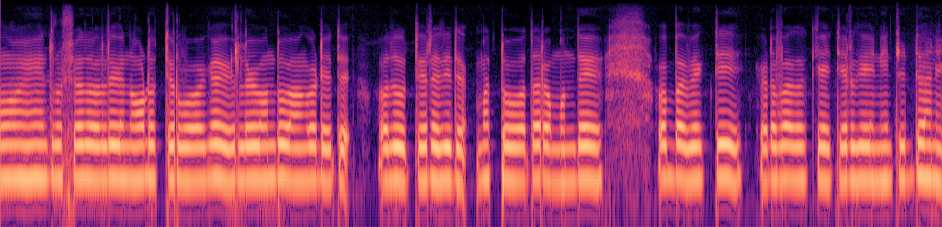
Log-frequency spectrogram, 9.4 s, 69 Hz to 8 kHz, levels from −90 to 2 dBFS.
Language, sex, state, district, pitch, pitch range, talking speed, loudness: Kannada, female, Karnataka, Shimoga, 185 Hz, 185-190 Hz, 125 wpm, -14 LUFS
